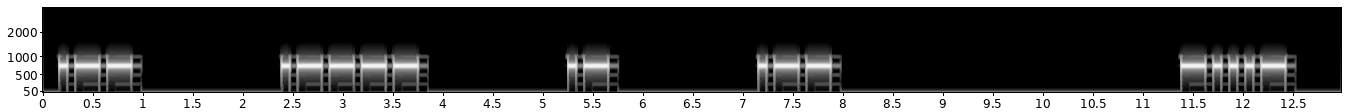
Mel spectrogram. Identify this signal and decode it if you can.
Morse code, heard as a keyed tone, about 15 wpm, spaced as for 5 wpm, 750 Hz. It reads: W1AW <BT>
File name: Morse / 05WPM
